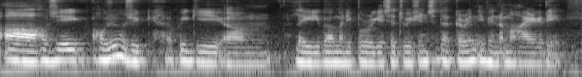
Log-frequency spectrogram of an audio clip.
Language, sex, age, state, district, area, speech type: Manipuri, male, 30-45, Manipur, Imphal West, urban, spontaneous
